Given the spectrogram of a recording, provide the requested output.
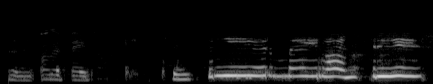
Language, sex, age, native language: Icelandic, male, 18-19, Icelandic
